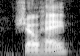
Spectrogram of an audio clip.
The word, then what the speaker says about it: Shohei: It's the only one that rhymes with Shohei. Shohei, Blue Jay.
